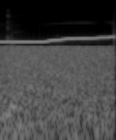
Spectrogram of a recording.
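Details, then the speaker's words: Simulated tinnitus made with an oscillator: a steady high-pitched whine that rises slightly over a constant white-noise hiss, matched by a person with tinnitus as sounding a lot like their ringing. "good oh yeah that that actually that sounds a lot like it what's funny is is that when I take the headphones off I continue to hear"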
